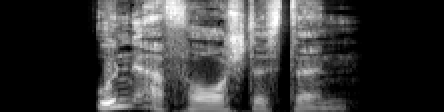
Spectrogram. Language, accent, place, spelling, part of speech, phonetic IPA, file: German, Germany, Berlin, unerforschtesten, adjective, [ˈʊnʔɛɐ̯ˌfɔʁʃtəstn̩], De-unerforschtesten.ogg
- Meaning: 1. superlative degree of unerforscht 2. inflection of unerforscht: strong genitive masculine/neuter singular superlative degree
